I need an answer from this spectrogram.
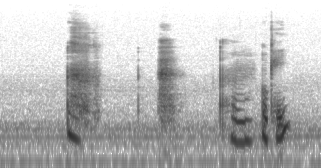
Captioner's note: laughs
